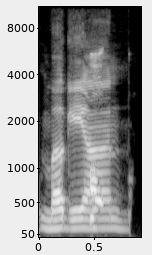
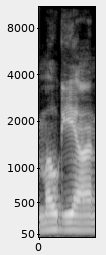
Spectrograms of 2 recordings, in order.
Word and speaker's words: Mogollon: Some people pronounce it Mugion, the Mugion rim. I hear the Mogion rim more often than not.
